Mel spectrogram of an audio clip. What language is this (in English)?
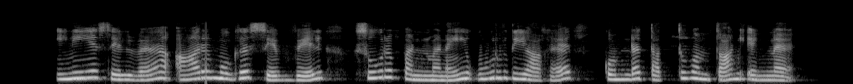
Tamil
